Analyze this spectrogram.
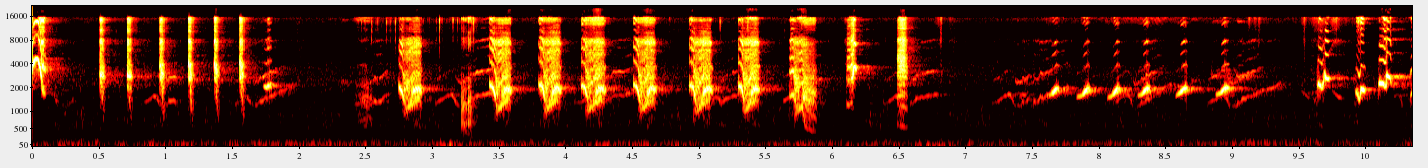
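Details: Lively black-winged myna song meant for training other songbirds: quick sharp ticks, a run of harsh squawks, then fast chattering whistled phrases at the end.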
